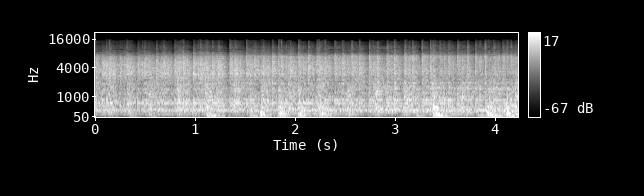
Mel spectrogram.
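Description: Loud drumming in a fast, steady beat.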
